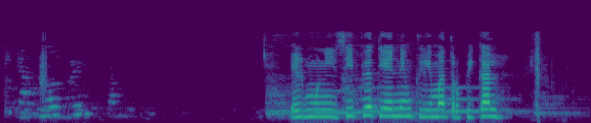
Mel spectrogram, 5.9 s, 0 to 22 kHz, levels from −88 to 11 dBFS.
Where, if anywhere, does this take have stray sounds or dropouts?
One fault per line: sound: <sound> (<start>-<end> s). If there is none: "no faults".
no faults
